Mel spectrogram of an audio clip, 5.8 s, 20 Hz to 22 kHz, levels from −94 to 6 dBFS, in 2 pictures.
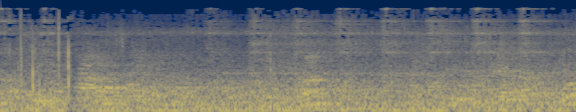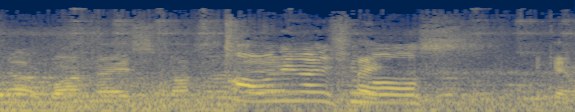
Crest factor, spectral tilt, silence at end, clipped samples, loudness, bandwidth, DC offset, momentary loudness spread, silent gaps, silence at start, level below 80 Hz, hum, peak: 16 dB; -4.5 dB/octave; 0 s; under 0.1%; -16 LUFS; 17 kHz; under 0.1%; 8 LU; none; 0 s; -28 dBFS; none; 0 dBFS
